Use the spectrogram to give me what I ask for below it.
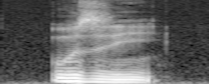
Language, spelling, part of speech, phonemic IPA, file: French, oser, verb, /o.ze/, Fr-oser.ogg
- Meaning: 1. to dare 2. to be allowed to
